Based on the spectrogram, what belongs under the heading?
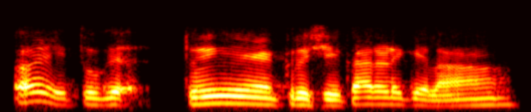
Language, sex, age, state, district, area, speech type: Goan Konkani, male, 60+, Goa, Canacona, rural, conversation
